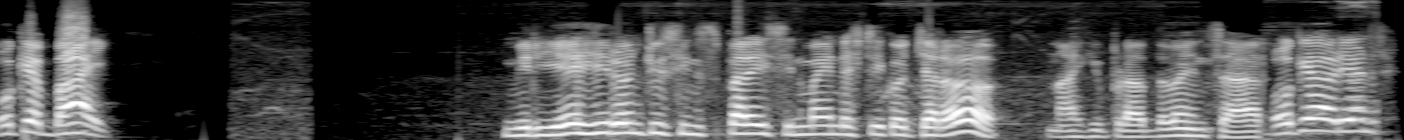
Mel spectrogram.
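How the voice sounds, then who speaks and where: A man's voice: high-pitched, no echo. Brief: man, playful mock-pompous banter in a comic sketch, dry close recording. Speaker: comic performer playing both anchor and film star. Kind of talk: comic spoof interview.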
